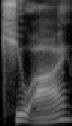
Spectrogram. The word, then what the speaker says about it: Qi: That's spelled Q I, but pronounced Qi.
